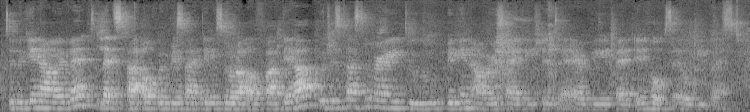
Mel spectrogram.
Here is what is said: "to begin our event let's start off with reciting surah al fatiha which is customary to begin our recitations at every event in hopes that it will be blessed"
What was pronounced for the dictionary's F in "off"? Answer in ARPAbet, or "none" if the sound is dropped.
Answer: P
